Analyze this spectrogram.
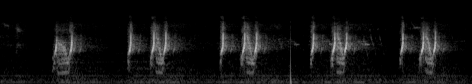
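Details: Female common quail calling at early morning: short, harsh double and triple notes repeated in groups roughly every 0.8 seconds, six groups, over a faint low hum.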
